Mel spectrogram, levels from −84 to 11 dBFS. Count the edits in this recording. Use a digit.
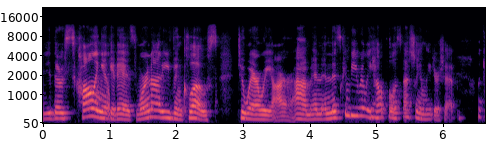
1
